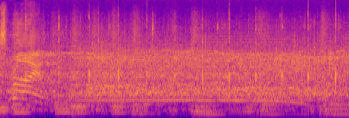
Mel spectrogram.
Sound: applause

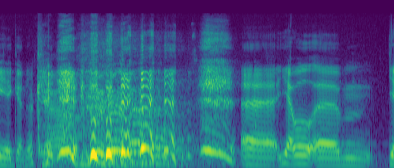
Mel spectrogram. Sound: laughing

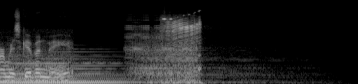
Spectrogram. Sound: mechanical sfx

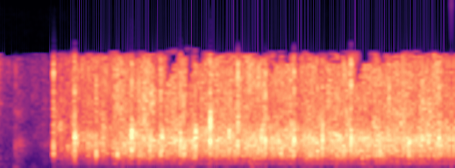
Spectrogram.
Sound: audience claps

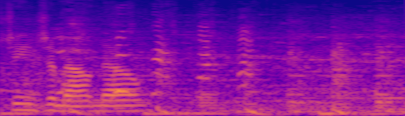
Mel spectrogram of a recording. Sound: laughing

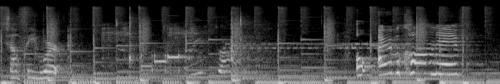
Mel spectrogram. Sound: phone chiming and ringing

